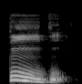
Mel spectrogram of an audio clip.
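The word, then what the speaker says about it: 弟弟: Le deuxième caractère est prononcé avec le ton neutre.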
